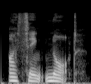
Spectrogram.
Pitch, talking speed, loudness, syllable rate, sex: 150 Hz, 195 wpm, -15 LUFS, 4.8 syllables/s, female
